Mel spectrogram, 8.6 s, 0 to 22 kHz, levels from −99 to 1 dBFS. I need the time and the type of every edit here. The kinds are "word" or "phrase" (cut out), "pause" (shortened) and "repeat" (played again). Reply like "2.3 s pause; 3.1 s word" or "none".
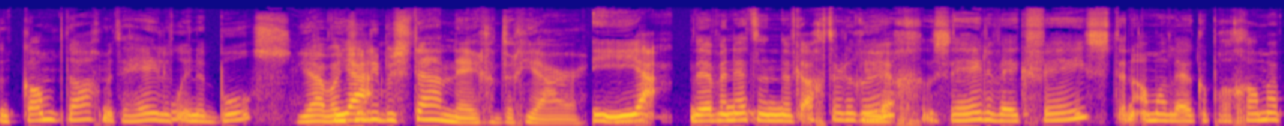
1.2 s word; 4.5 s pause; 5.3 s word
